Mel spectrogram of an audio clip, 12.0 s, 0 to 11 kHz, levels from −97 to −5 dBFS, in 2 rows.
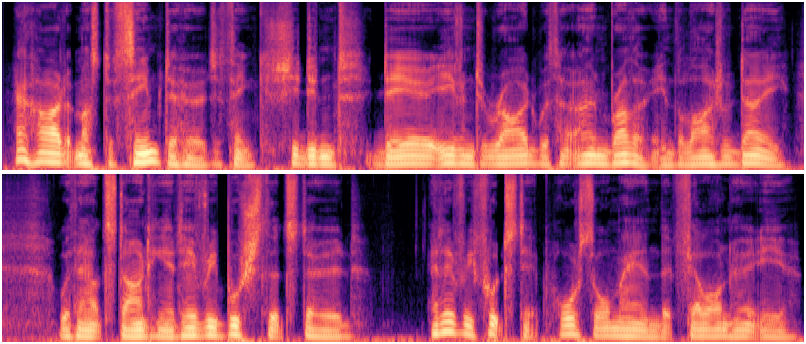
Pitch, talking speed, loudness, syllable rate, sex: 90 Hz, 210 wpm, -19 LUFS, 5.1 syllables/s, male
